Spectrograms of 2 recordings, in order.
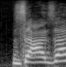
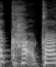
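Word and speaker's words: Xaxa: Apart from that जाजा या खाका committee report, ठीक है, जो भी आपको ये प्रोनाउंस करते हो, ठीक है, तो मैं इसको खाका कमेटी रिपोर्ट बोलती हूँ।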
